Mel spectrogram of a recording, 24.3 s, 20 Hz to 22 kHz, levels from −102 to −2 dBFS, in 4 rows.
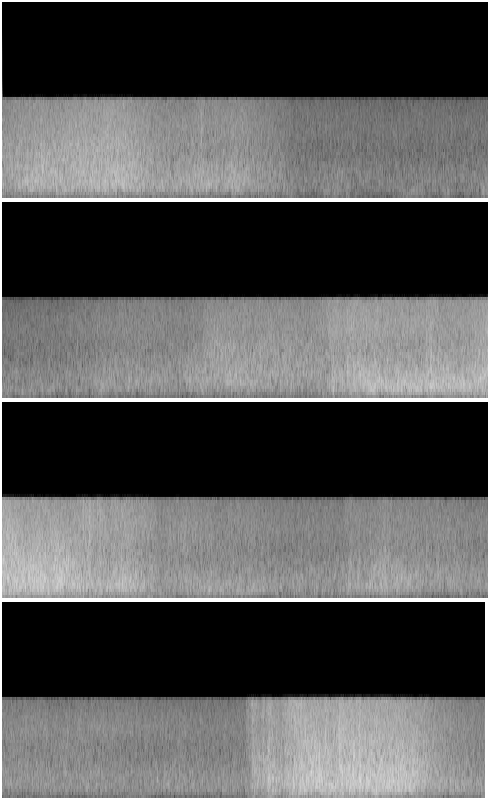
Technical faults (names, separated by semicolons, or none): aliasing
